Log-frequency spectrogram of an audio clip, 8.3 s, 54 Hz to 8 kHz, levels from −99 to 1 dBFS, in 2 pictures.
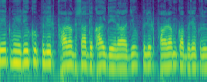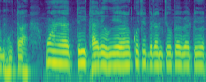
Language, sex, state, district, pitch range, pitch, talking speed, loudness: Hindi, male, Chhattisgarh, Bilaspur, 145-170 Hz, 150 Hz, 180 wpm, -15 LUFS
